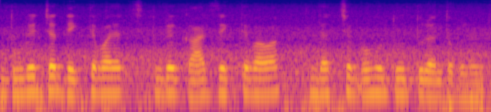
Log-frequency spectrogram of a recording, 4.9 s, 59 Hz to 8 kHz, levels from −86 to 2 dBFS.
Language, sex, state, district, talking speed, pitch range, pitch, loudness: Bengali, male, West Bengal, Jalpaiguri, 170 wpm, 120-135 Hz, 130 Hz, -20 LUFS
